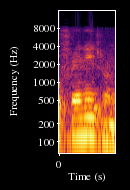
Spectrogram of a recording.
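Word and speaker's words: Fresnel: 그래서 이제 유명한 사람인지 프렌넬, 이게 S로 빠지고 프레넬이라는 사람, 이 사람이 있었고, 그 다음에 토마스 영, 이 사람들이 이제 이 하이헌즈, 호이겐스 이론을 많이 뒷받침하면서 실험과 이론을 제공했죠.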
